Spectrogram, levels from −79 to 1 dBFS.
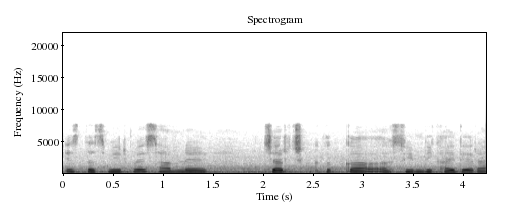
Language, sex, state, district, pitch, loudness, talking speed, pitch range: Hindi, female, Jharkhand, Garhwa, 275 Hz, -19 LUFS, 155 wpm, 270-285 Hz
